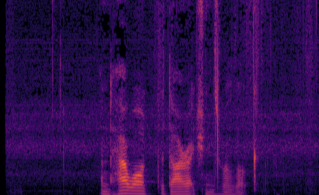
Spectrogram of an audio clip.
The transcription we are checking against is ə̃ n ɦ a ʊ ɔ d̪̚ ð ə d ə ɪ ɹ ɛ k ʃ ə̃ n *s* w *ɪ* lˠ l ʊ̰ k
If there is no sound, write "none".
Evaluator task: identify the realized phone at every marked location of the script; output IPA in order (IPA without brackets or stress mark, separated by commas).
z, ɪ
